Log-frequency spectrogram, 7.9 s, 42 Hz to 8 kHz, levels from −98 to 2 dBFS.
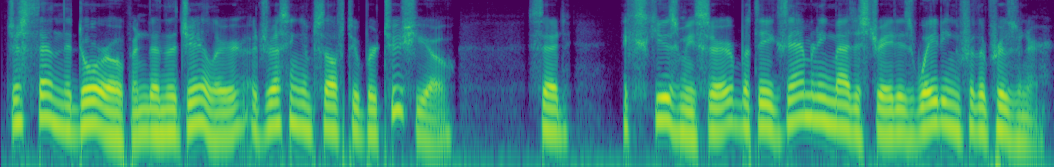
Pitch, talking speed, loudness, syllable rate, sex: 140 Hz, 180 wpm, -15 LUFS, 6.4 syllables/s, male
